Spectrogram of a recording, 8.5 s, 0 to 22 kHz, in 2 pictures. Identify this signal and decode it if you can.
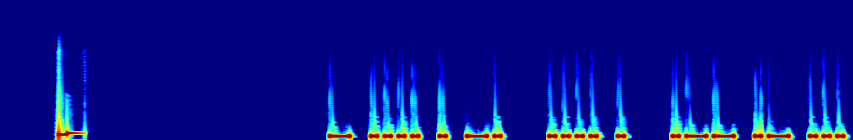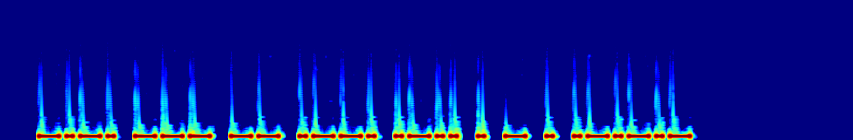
Morse code, heard as a keyed tone, about 36 wpm, 700 Hz. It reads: THEN HE WAS COMPLETE.
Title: Sentences from Top 1000 Words - Review Part 2 - 35wpm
